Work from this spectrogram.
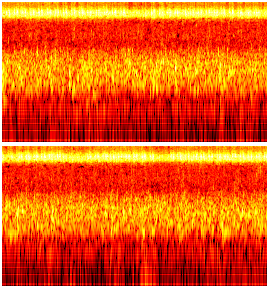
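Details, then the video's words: Grasshoppers in a forest beside a waterfall, giving a steady, unbroken high-pitched shimmering buzz, heard over loud rushing water throughout. "Real forest and grasshopper sound with soothing waterfall sound"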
